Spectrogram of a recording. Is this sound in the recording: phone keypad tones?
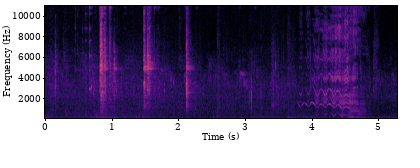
no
